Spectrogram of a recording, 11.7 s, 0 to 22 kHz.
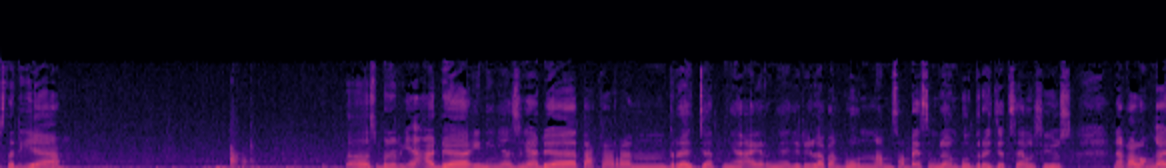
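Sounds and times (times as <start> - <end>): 
speech: 0.0 - 0.8, 3.4 - 11.6
thunder rumbling: 0.0 - 7.2.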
